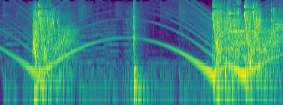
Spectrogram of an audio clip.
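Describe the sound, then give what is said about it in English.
Blocks being broken in a video game, heard as a few crashing thumps over loud tones that sweep down and back up in pitch. “Gonna break those blocks. Boom.”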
